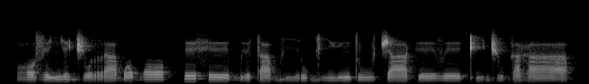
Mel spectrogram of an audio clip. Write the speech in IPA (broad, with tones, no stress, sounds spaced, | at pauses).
ɣ ɔ˨ z e˨ ɲ e˦ d͡ʒ o˨ r a˨ ɓ ɔ˨ b ɔ˦ | e˦ h eː˨ ɓ ɪ˨˦ t a˨ b iː˨ ɾ u˨ ɡ iː˨ j ĩ˦˨ t uː˦ t͡ʃ aː˦ k eː˨ β eː˨ kʼ i˦ d͡ʒ u˨ ɡ a˦ ɣ aː˨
